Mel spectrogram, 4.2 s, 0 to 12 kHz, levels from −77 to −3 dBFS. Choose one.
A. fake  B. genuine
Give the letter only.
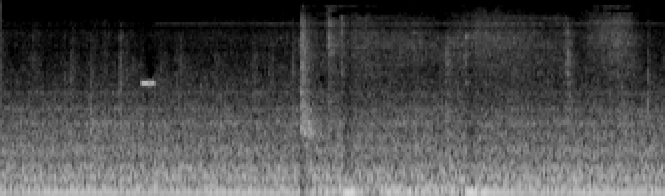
B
